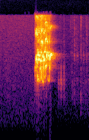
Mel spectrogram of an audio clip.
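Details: Rosy-faced lovebird, one of five kept in a cage by a window, giving a single harsh, buzzy high chirp lasting about a quarter second, then quiet.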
